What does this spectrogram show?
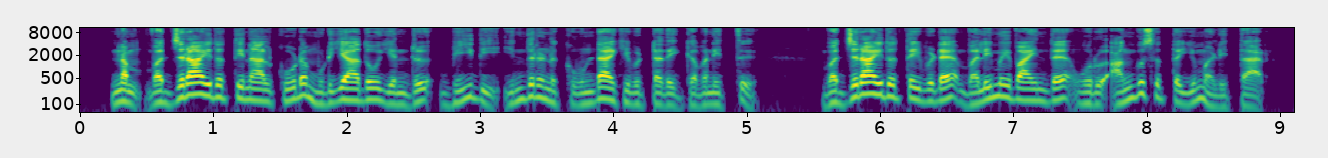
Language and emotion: Tamil, neutral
